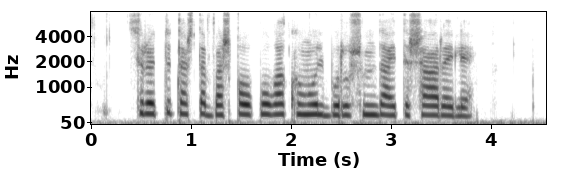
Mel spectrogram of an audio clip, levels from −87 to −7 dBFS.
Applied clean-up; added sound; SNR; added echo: neural diffusion model UNIVERSE++.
